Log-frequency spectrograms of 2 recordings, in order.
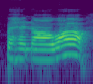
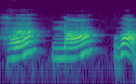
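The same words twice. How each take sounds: First: पहनावा said whole, slow and clear; whole word. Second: पहनावा stretched very slowly; syllable by syllable. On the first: Teacher blending पहनावा. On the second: Teacher sounding out पहनावा. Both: Shown as a demonstration. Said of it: "चार वर्णों वाले शब्द".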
